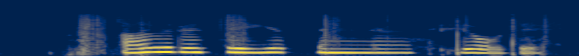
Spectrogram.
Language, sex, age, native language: Icelandic, female, 7, Icelandic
